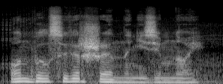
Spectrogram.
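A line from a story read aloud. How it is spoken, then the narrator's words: Sighing. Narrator (Russian): вздохнула она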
